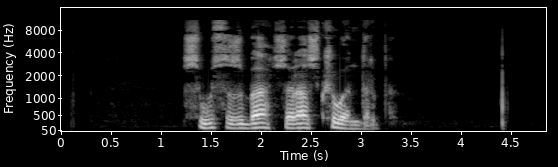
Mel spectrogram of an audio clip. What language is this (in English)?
Abaza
